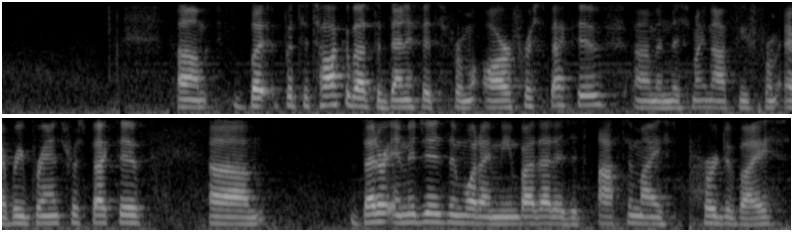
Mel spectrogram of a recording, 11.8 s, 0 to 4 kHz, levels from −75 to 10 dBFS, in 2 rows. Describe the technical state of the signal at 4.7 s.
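At 4.7 s the signal is intact, with no dropout, glitch or other fault, only the ordinary narrowband character of the G.711 call path, which leaves nothing above 4 kHz.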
